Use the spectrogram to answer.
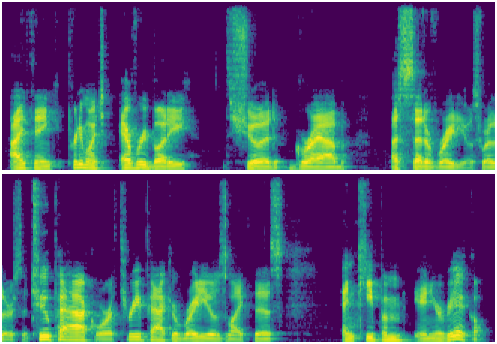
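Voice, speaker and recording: Low-voiced American man giving a casual review. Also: normal speed, sharp tone. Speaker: product reviewer and off-road video host. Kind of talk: casual product review to camera. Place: indoors in a house.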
